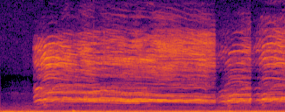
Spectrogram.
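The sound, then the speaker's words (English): A horde of kids cheering and shouting together, a loud, high-pitched sustained cry lasting about three seconds, followed by a shorter burst of the same shouting. “Yeah, that was weird. Okay, all of a sudden this horde of kids just entered my room.”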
